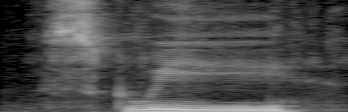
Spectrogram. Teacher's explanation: Letter Q in squeamish says a qu sound. So we have squee, first syllable stress, squeamish.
